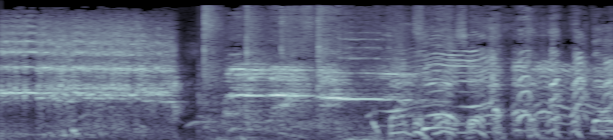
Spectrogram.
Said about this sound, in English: We have the clips back to back of …, his scream, and then the spider.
